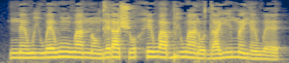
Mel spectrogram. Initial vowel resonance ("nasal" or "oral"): nasal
